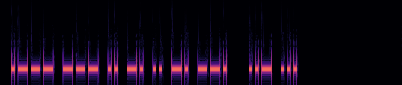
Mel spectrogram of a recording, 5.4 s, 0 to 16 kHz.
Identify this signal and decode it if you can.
Morse code, heard as a keyed tone, about 28 wpm, 700 Hz. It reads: JOINING US
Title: Sets of 5 Words 28wpm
